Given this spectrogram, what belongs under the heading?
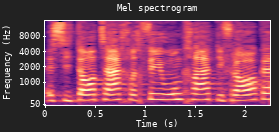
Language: Swiss German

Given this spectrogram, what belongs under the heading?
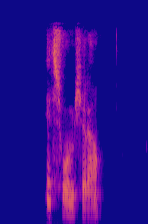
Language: Kabyle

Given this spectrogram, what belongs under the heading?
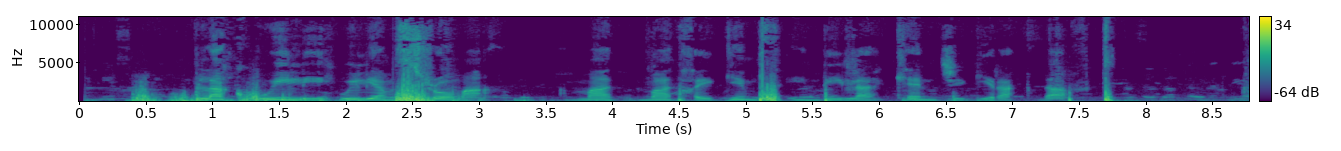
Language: Swahili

